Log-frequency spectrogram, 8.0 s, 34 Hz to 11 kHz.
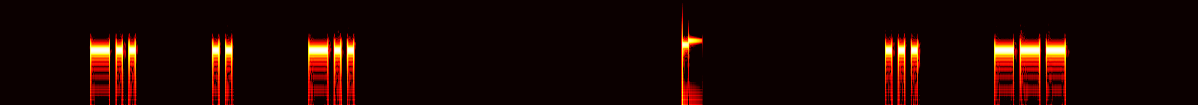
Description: Morse code, heard as a keyed tone, about 28 wpm, spaced as for 13 wpm, 700 Hz. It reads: DID SO
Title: 4x Character Spacing - Top 100 Words - 28wpm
